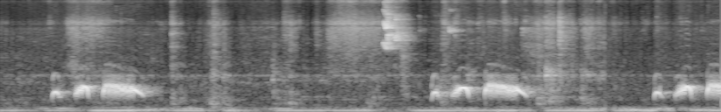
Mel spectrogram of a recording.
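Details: Spotted dove calling a rival, used as a lure: three phrases of soft, arched, repeated coos spaced a few seconds apart, over a continuous low hum with faint high-pitched chirps.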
